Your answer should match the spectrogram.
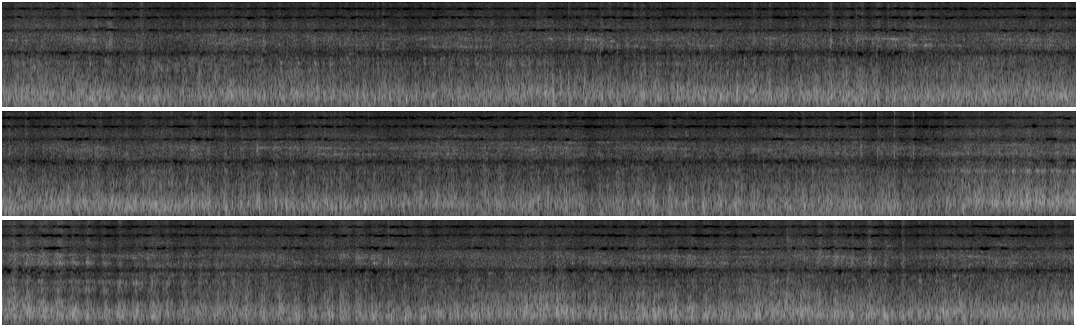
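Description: Freight cars of a passing train rolling by, a steady rumble of steel wheels on rail that swells a little about two-thirds of the way through.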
